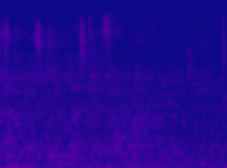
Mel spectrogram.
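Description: Faint indoor sports-hall background: distant voices murmuring under the tail of the hall music, which fades out in the first second.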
